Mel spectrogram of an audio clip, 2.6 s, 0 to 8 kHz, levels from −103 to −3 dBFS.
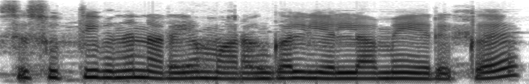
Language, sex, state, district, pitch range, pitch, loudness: Tamil, female, Tamil Nadu, Namakkal, 205-240 Hz, 215 Hz, -12 LUFS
